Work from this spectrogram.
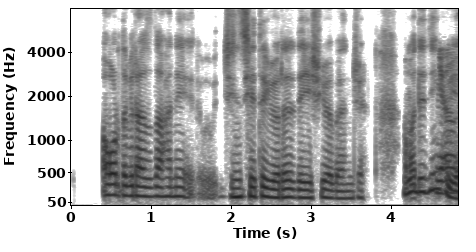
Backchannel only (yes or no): yes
